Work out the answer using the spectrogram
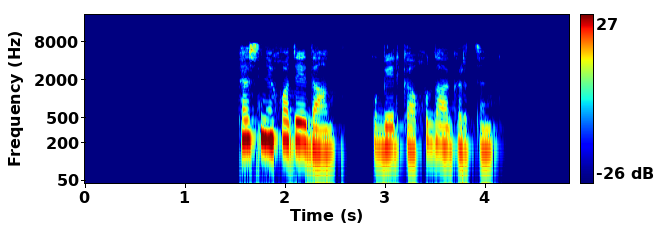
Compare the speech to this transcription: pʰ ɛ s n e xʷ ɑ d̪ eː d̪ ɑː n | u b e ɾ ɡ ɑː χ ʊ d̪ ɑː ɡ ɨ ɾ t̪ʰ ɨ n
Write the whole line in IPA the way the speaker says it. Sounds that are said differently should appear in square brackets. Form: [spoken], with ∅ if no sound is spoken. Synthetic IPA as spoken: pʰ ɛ s n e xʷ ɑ d̪ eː d̪ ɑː n | u b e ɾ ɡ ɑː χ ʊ d̪ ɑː ɡ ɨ ɾ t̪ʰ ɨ n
